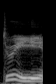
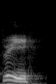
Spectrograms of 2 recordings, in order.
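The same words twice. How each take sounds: First: The first sound is not a clear 'th'. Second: The first sound is a clear 'th'. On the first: The speaker calls it wrong. "I used to say theory or three" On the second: The speaker calls it right. "instead of three"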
